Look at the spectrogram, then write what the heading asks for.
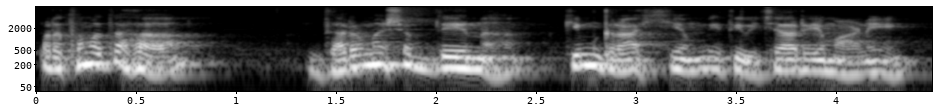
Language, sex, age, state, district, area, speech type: Sanskrit, male, 45-60, Karnataka, Uttara Kannada, urban, spontaneous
